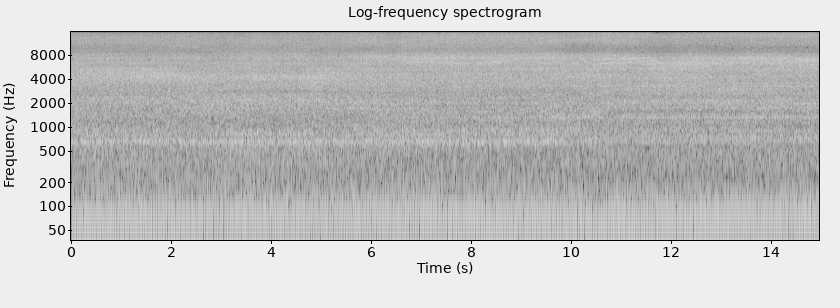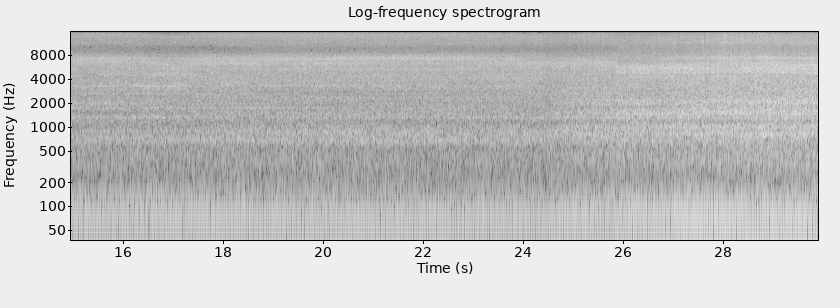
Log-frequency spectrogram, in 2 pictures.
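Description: Tour helicopter in flight, heard from the cabin: a loud, steady low drone of engine and rotor that grows a little louder about 25 seconds in.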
